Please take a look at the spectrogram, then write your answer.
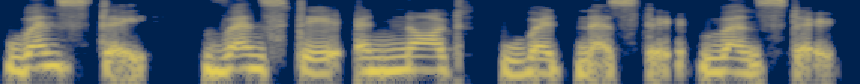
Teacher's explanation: We are shortening the number of syllables here if you notice.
